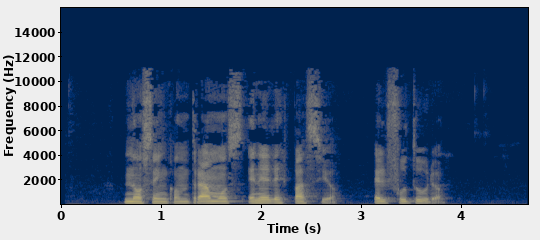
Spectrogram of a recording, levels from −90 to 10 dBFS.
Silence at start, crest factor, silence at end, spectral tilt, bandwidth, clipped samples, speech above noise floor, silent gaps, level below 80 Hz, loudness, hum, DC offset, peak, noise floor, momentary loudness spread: 0.65 s; 20 dB; 0.85 s; -5 dB/octave; 11.5 kHz; under 0.1%; 45 dB; none; -60 dBFS; -26 LUFS; none; under 0.1%; -6 dBFS; -70 dBFS; 10 LU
